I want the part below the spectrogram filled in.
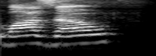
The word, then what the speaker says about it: oiseau: It's a bird, and it's O-I-S-E-A-U-X, I believe. – Is oiseau? – Someone yes. – said one of the comparable pronunciations is just Weezer.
